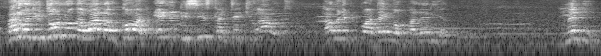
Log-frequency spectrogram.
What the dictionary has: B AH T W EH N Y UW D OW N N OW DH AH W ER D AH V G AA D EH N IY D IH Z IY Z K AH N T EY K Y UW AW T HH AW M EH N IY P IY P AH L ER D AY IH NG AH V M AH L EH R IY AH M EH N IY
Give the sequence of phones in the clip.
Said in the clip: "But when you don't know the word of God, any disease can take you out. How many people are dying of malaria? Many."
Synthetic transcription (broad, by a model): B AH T W EH N Y UW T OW L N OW DH AH W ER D AH V G AA D EH N IY D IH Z IY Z K AH N T EY K Y UW AW T HH AW M EH N IY P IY P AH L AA D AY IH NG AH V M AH L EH R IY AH M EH N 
